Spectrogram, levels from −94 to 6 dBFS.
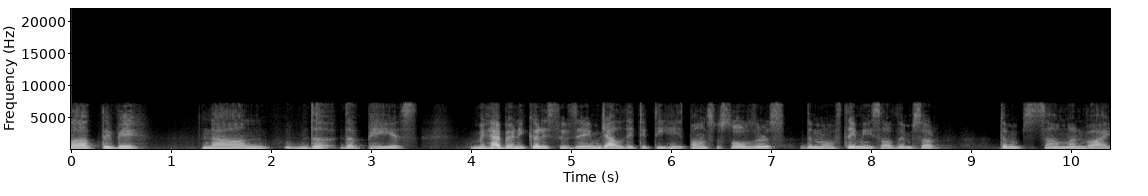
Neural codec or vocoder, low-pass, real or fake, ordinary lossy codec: codec, 16 kHz in and 24 kHz out, 0.4 kbps, LongCat-Audio-Codec, fine tuned four codebook decoder; 7.2 kHz; fake; none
